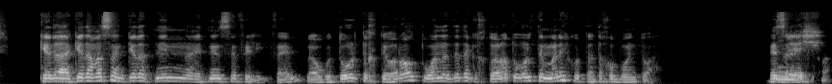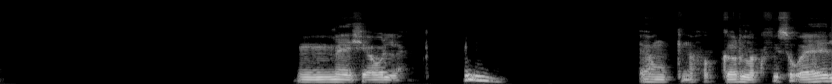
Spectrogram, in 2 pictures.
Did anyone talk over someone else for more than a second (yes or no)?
no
